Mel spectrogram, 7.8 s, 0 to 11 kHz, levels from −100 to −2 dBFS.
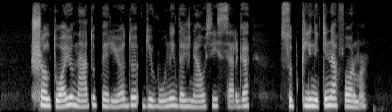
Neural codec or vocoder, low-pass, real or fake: none; 9.9 kHz; real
